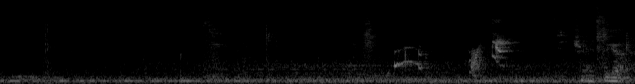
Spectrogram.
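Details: Kittens give two short, high meows that bend up and down, near the four- and five-second marks. A steady low room hum runs underneath, with people's voices and soft clicks nearby.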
